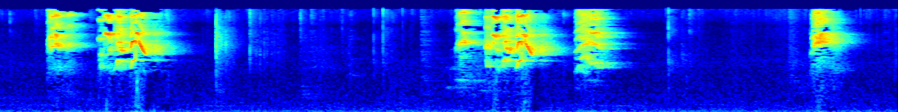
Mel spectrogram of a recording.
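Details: Bird flock calls: bunches of harsh, scratchy chatter notes that come and go irregularly, with quiet gaps between.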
